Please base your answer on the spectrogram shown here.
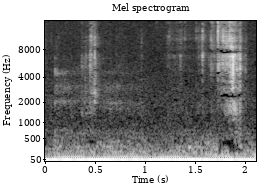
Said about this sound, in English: So now I'm just going to take off the outer papery layer, like so, and that's coming away very easily.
